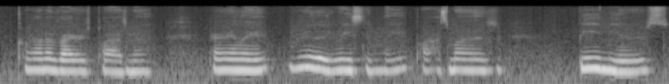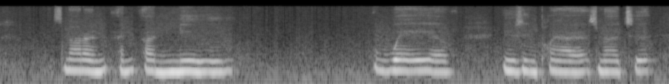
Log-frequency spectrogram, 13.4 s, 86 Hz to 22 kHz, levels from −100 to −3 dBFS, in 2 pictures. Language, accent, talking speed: English, American, 90 wpm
